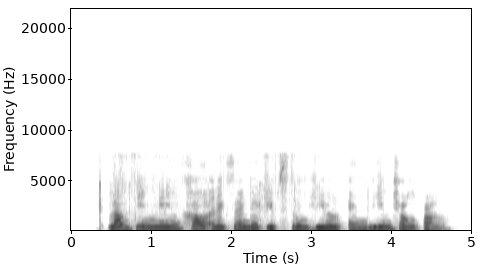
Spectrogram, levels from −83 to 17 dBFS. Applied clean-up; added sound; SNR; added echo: neural mask model DeepFilterNet 3.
